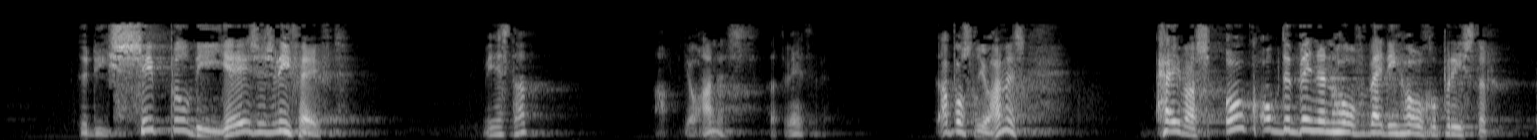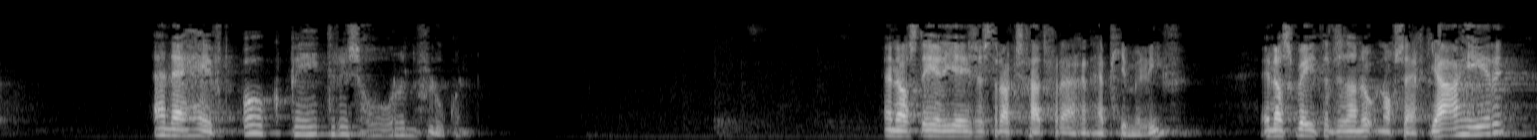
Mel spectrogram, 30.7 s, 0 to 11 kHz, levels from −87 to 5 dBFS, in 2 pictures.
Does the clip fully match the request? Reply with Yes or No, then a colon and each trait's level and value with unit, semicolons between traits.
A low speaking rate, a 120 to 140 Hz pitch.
Yes: slow, 105 wpm; low, 135 Hz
